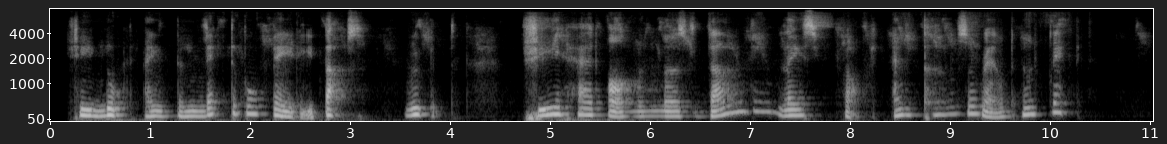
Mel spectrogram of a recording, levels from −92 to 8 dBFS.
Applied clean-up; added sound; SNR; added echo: neural mask model DeepFilterNet 3.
